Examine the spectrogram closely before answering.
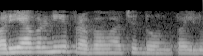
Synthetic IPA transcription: əɾjaʋəɾɳijəpɾəbʱaʋat͡ʃʰed̪onpəɦilu

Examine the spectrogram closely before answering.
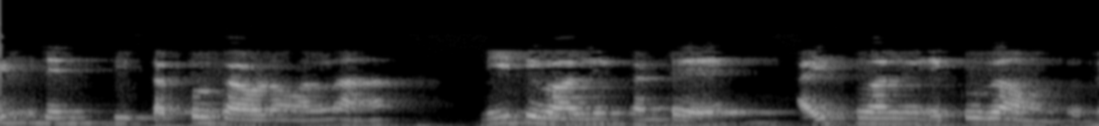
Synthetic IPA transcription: ɐjsd͡ʒensi̥kit̪ɐkːulukaːʋɐɽɐ̃mʋɐlnɐ | niːʈiʋaːlːeŋkɐɳʈe̞ːɐjsʋaːlːiekːuʋɐɡaːuɳʈund̪i

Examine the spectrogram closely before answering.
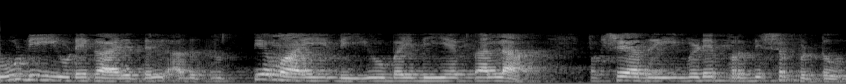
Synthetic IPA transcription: uːɖijuɽe̞kaːɾjɐt̪ːilɐ̰ðɨkrɨt̪jɐmaːjiɖijuːbɐjɖiefsɐlːɐ | pɐkʂe̞ɐðɨiʋiɽe̞prɐðiʂɐpːeʈːu

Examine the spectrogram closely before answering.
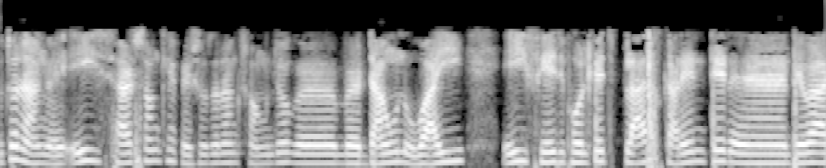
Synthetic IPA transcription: ut̪oɾaŋejʃaɾʃɔŋkʰepeʃut̪oɾaŋʃɔŋd͡ʑoɡɖawnwaj | ejfʰed͡ʑbʱolʈed͡ʑplaskaɾeɳʈeɾd̪ewa

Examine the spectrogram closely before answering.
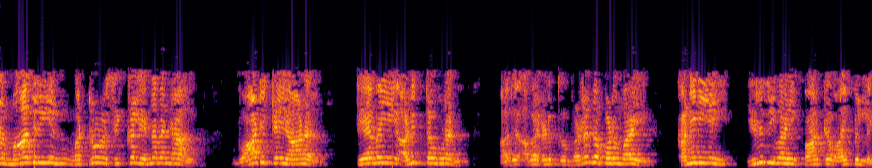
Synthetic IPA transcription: ɐmaːðɪɾɪjɪnmɐʈrɔɾɯsɪkːɐlɛnːɐʋɛndraːl | ʋaːɽɪkːɐɪaːnɐɾ | t̪eːʋɐjɐɪɐɻɯt̪ːɐʋɯɽɐn | ʔɐðɯʔɐʋɐɾɣɐɭɯkːɯʋɐɻɐŋɡɐpːɐɽɯmʋɐɾɐɪ | kɐɳɪnɪjɐɪ | ɪɾɯðɪʋɐɾɐɪpaːɾkɐʋaːjpːɪlːɐɪ

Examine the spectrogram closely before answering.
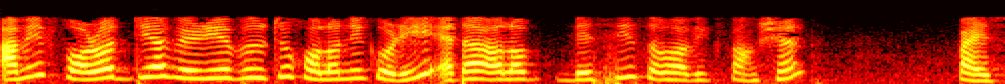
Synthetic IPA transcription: amifɔɹɔt̚dijabeɹiebultʊxʰɔlɔnikoɹiɛ̰taɔlɔp̚besisabʱabikpʰaŋkʃɔn | pajsʊ

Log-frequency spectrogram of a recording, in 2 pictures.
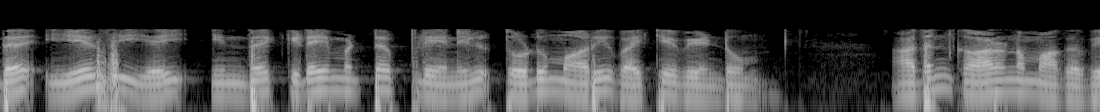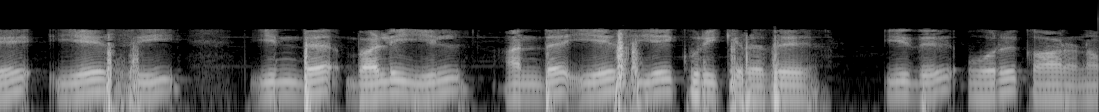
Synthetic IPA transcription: d̪ɐeːsijɐɪ | ɪnd̪ɐkɪɽɐɪmɐʈːɐpɪɭeːnɪlt̪ɔɽɯmaːriʋɐɪkːɐʋeːɳɖɯm | ʔɐðɐnkaːɾɐɳɐmaːɣɐʋeːeːsi | ɪnd̪ɐʋɐɭɪjɪl | ɐnd̪ɐʔeːsɪjɐɪkʊrɪkːɪrɐðɯ | ɪðɯɔɾɯkaːɾɐɳɐ

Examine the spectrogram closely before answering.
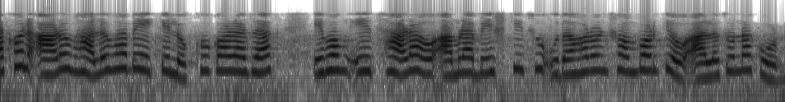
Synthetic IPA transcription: ɛkʰonaɾobʱalobʱabeekelokʰːokɔɾad͡ʑak | eboŋet͡ɕʰaɾaoʔamɾabeʃkit͡ɕʰuʔud̪aɦaɾonʃɔmpoɾkeoʔa̰lot͡ɕonakoɾbo

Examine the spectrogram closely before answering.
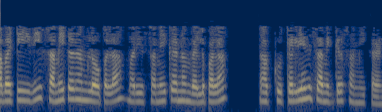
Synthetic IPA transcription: kaːbɐʈːiːd̪isɐmiːkɐɾɐɳɐmlɔːpɐlɐmɐɾijusɐmiːkɐɾɐɳɐmʋeɭupɐlɐ | naːkut̪elijɐnisɐmiɡɾɐsɐmiːkɐɾɐɳɐ

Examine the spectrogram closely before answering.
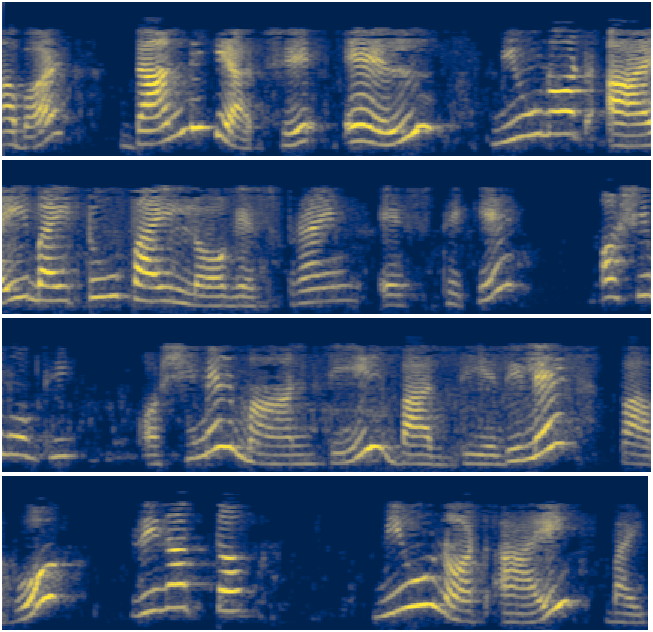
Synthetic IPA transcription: abaɾ | ɖand̪ikeat͡ɕʰeel | miunɔʈajbajʈupajlɔɡespɾajmest̪ʰeke | ɔʃimoɡd̪ʱi | ɔ̰ʃimeɾmanʈibad̪ːijed̪ile | pabo | ɾinat̪ːɔk | miunɔʈajbaj

